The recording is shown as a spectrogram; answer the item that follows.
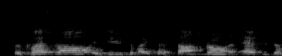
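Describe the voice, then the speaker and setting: A man talks very fast with a Southern US accent. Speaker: professor. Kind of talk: lecture. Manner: animated.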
